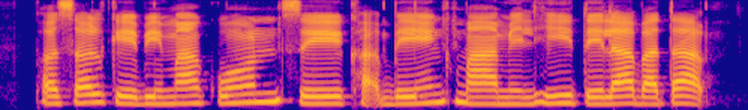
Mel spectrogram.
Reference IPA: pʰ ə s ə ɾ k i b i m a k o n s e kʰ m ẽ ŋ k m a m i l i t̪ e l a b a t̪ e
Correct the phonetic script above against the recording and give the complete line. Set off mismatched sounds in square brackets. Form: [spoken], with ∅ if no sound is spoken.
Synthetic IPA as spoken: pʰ ə s ə [l] k [e] b i m a k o n s e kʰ [b] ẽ ŋ k m a m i l i t̪ e l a b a t̪ [a]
